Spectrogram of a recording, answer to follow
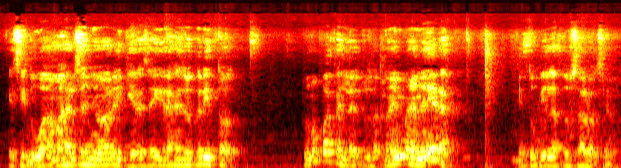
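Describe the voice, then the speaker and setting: A man teaching a Bible study group in an earnest, conversational way, often turning to them with questions and slipping in English words. His voice sits at an ordinary middle pitch. The recording is roomy and echoey, with a faint murmur of ambience behind him. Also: darkish tone, a little hiss or hum. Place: church meeting room.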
